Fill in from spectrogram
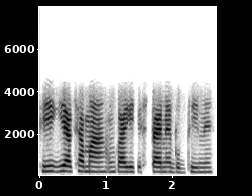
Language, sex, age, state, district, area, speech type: Santali, female, 18-30, West Bengal, Malda, rural, conversation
